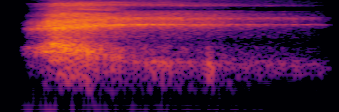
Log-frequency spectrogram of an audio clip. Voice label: male whisper "hey"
